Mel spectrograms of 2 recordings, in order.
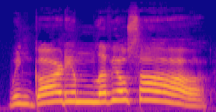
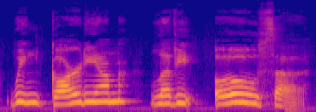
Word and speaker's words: Wingardium Leviosa: having much more luck Wingardium Leviosa he shouted waving his long arms like a windmill you're saying it wrong Harry heard Hermione snapped its weak Guardium Leviosa make the GAR nice and long you do it then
